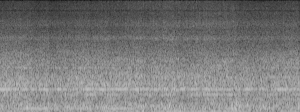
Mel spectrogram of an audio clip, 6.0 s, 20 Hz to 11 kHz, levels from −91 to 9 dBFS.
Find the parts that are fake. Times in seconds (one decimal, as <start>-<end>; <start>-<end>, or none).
0.0-0.5; 2.8-6.0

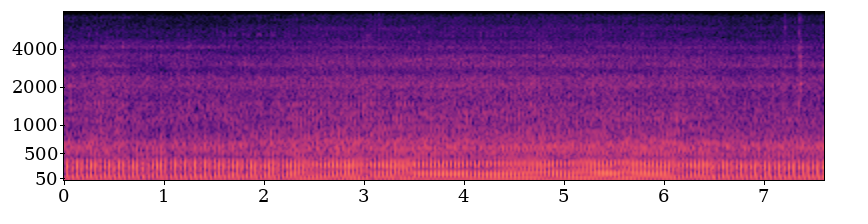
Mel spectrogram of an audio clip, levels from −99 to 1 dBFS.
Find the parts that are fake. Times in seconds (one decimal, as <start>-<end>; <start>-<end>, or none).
0.8-3.5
